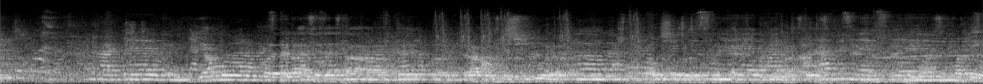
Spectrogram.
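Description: A woman speaks steadily into a microphone, heard through loudspeakers in a large room.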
